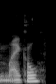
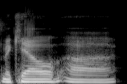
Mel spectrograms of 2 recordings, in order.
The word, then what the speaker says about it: Mikkel: realized from the interview we've been saying the kill Jenna's name wrong this whole time is it Michael it's Mikkel honey it's all so which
